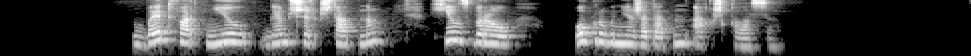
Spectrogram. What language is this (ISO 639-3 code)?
kaz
